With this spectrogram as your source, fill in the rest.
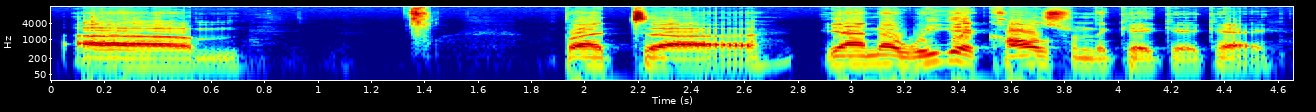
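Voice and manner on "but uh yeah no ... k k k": ordinary talk, nothing marked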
